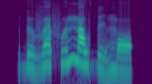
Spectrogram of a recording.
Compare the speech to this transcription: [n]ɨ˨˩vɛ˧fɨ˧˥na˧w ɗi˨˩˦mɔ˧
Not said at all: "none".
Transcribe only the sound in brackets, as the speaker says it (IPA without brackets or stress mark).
ɗ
